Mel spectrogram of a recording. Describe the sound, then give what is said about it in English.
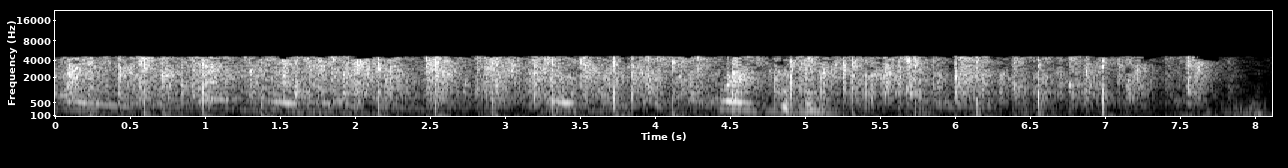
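A church audience claps steadily for about eight seconds to cheer a woman, a dense patter of overlapping hand claps, while voices whoop and call out in excited cheers throughout. “Give her a cheer.”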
